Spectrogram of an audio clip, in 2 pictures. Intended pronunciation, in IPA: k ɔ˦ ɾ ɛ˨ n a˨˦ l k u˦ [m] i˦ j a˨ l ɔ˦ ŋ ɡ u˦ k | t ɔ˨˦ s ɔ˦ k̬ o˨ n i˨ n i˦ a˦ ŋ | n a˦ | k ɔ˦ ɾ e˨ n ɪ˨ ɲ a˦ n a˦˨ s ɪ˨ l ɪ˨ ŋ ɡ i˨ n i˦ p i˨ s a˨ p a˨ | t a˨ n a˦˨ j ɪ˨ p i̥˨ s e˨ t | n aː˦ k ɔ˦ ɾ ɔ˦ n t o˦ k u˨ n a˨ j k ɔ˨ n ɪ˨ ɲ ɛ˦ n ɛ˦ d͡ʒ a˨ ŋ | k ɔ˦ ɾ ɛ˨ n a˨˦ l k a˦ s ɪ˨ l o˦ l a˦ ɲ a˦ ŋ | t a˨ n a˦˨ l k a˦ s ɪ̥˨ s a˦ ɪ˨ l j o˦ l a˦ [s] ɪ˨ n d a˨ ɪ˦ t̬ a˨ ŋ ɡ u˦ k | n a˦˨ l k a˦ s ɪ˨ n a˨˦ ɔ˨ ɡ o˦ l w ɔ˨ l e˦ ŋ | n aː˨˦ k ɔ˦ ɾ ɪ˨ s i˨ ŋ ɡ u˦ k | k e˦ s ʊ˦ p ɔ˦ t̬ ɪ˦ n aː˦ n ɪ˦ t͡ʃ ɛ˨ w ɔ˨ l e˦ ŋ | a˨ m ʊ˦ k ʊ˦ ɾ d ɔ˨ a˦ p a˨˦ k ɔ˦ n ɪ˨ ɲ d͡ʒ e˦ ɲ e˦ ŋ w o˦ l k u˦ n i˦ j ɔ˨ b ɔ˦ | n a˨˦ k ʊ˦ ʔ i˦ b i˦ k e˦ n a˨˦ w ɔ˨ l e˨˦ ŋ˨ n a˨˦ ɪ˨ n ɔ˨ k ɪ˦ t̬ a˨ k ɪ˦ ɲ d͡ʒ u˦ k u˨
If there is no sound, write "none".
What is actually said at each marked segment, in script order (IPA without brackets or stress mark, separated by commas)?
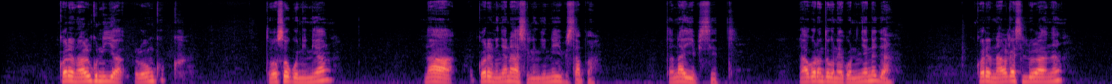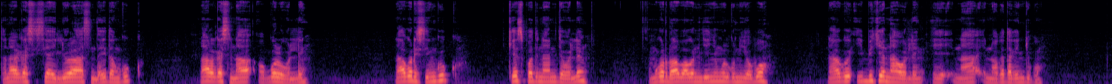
n, s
